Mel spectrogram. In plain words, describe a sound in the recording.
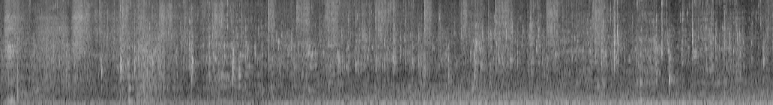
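A hand pump creaks and clanks as it is worked.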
